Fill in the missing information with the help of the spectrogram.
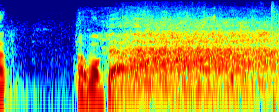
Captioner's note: laughter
